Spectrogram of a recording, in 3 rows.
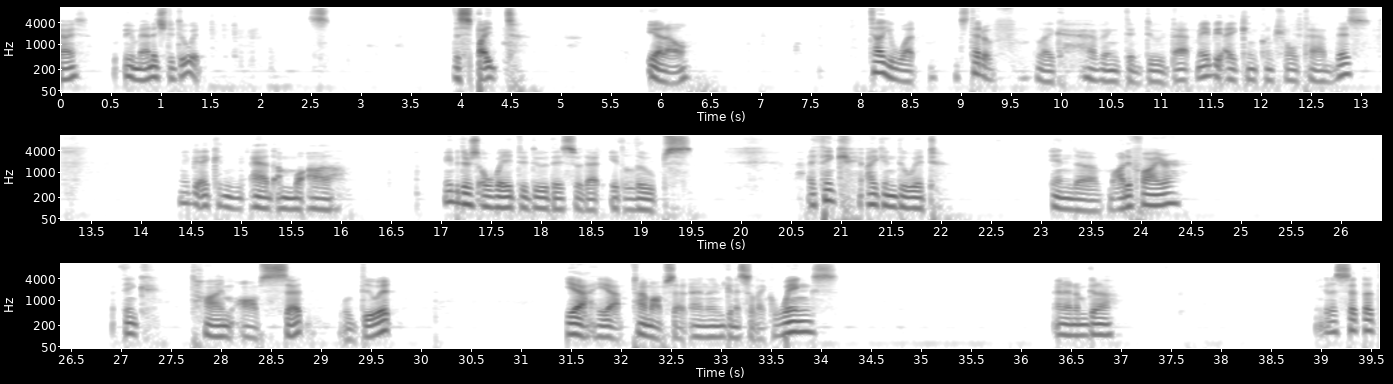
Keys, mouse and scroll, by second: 1.0 space, 1.6 ctrl+s, 4.1 click, 5.5 click, 10.2 click, 12.2 ctrl+Tab, 14.9 n, 16.6 click, 17.1 click, 17.8 click, 18.1 click, 20.8 click, 21.5 click, 22.4 click, 23.2 click, 23.7 click, 28.2 click, 31.0 click, 33.1 click, 35.7 click, 37.3 click, 37.6 space.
